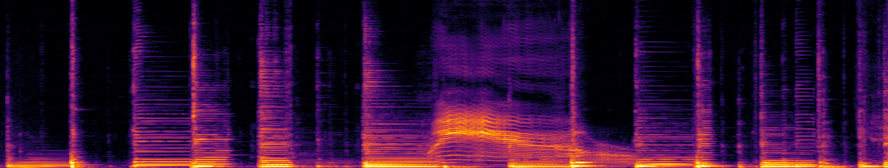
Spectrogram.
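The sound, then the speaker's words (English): A cat meows over and over in short, loud bursts, with one long drawn-out yowl rising and falling in the middle before the quick meows resume. “Hey, we were doing things about dogs. What about a cat?”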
